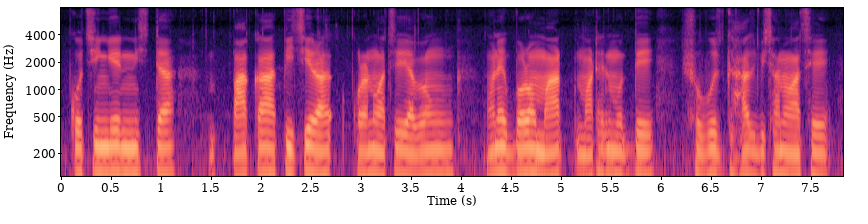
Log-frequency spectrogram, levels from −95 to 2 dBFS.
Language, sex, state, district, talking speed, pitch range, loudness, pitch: Bengali, male, West Bengal, Alipurduar, 140 wpm, 100-115 Hz, -20 LUFS, 105 Hz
